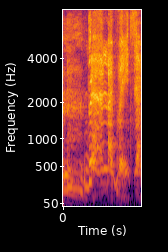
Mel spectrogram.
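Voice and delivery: very high, slowed, drawn-out furious cry. Retelling someone throwing weights around: imitating someone raging. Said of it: "throwing the fucking weights around, like".

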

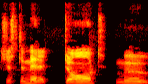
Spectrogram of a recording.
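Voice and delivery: clumsy, bad, fake put-on South African accent. Retelling what a man said to him, in a very bad South African accent. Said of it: "I'll do a very bad imitation of a South African accent".

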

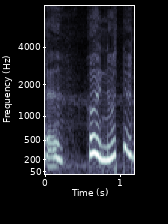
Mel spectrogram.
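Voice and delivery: acted timid quiet mumbling. Retelling how Herbert answered a greeting: imitating Herbert's shy quiet mumble. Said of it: "He talked just like that".

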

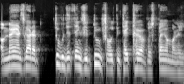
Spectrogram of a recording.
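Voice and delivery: tight voice, talking with the jaw jutted out. Telling a story, the speaker imitates a man talking with his jaw jutted out tight. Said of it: "He just puts his jaw out real tight".

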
